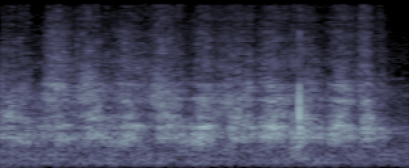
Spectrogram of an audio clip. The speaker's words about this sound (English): And if you feel little clumps of sugar, it's okay. Just mush them with your spoon. Always scrape the bottom with your spoon.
